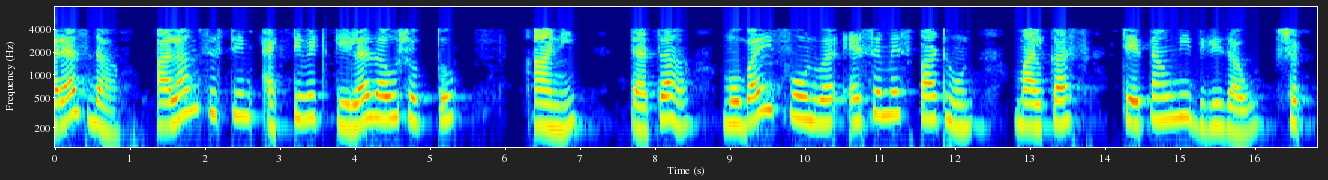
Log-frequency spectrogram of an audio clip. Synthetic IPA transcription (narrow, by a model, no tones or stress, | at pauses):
əɾjat͡sd̪a | əlamsisʈimæ̰kʈiʋeʈkelad͡zauɕək̚t̪o | aɽ̃i | t̪jat͡sa | mobailfonʋəɾesemespaʈʰuːn | malkas | t͡ɕet̪aʋnid̪ilid͡zau | ɕək̚t̪o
